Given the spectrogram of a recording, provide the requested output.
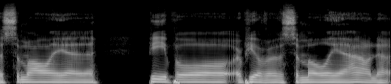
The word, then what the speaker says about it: Somalia: people or people from Somalia. I don't know. I keep saying Somal Somoleia, but I don't think I'm pronounc uh Somalia. Somalia.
